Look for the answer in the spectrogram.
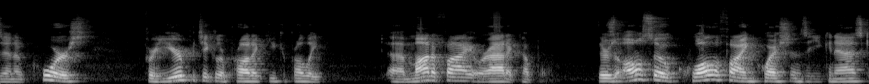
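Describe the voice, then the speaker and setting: Higher-voiced man teaching a training session. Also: fairly bright tone. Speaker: sales trainer and webinar presenter. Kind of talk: instructional slide presentation, explaining step by step.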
